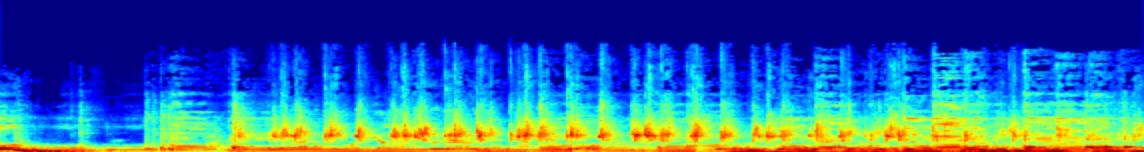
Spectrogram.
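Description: Ankara oyun havası folk dance music: a saz plays the tune over a steady beat, joined about two seconds in by wooden spoons (kaşık) clacked in a fast, even rhythm by the dancers.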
